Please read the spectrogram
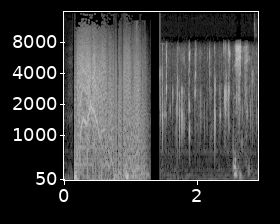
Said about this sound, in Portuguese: Nossa, cara, Quem que tá mastigando muito. o microfone? Sou, sou, eu, desculpa. Fui eu.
